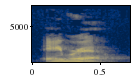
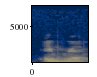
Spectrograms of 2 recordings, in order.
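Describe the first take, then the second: First: The name is said loudly and urgently. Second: The name is said quietly and calmly.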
